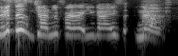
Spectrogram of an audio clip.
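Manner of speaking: moved, emotional voice, close to tears. Introducing her guest jennifer to viewers, emotional, near tears. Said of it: "I'm getting emotional".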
